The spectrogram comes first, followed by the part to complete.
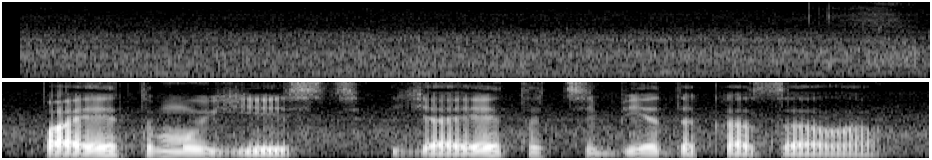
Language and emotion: Russian, neutral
